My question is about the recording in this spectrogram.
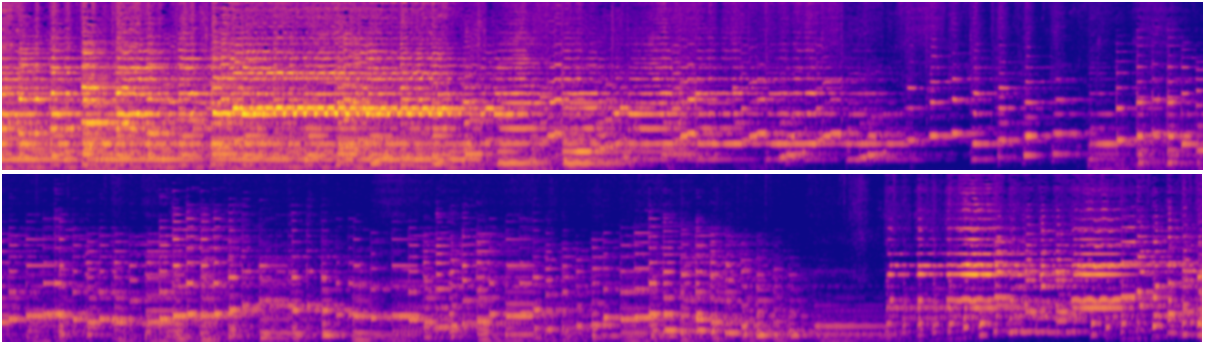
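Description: Piano and woodwind quintet (flute, oboe, clarinet, horn and bassoon) playing Romantic chamber music. A loud passage for the full ensemble dies away, the piano alone then plays a light, quick staccato passage, and near the end the woodwinds come back in softly.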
